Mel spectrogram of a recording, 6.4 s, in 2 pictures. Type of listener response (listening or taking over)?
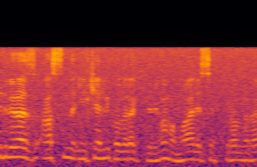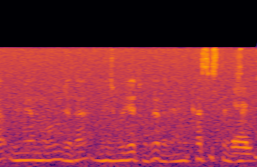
listening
